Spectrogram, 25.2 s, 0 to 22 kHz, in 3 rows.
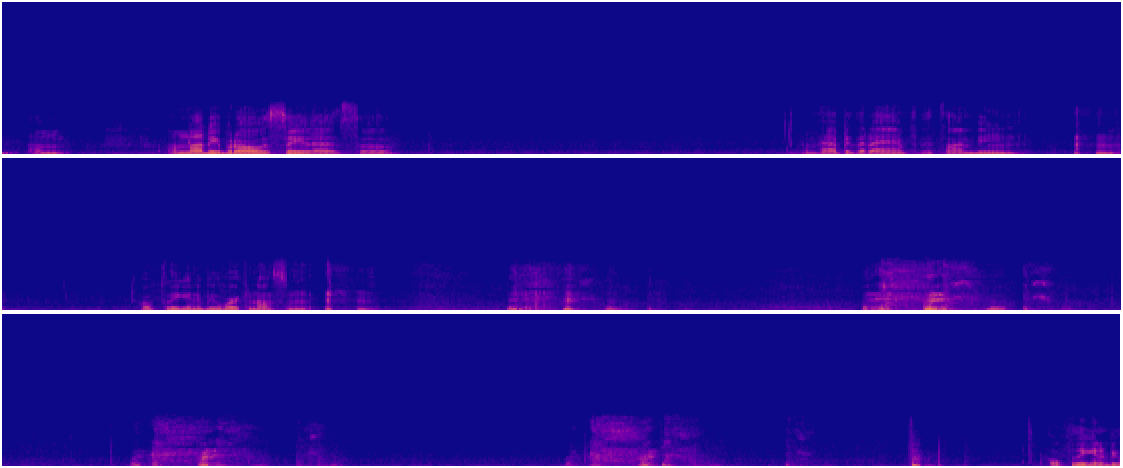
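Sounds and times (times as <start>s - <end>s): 
speech: 0.2s - 0.6s, 1.2s - 3.0s, 6.0s - 8.5s, 9.4s - 11.3s, 12.2s - 13.2s, 14.8s - 16.4s, 17.8s - 18.8s, 21.4s - 22.0s, 24.6s - 25.1s
person coughing after smoking a joint: 8.0s - 8.4s, 10.8s - 11.3s, 12.2s - 13.5s, 14.8s - 16.4s, 17.8s - 19.4s, 21.0s - 23.0s
throat clearing: 8.0s - 8.5s, 10.8s - 11.3s, 14.8s - 16.5s, 17.8s - 19.4s, 21.0s - 23.0s.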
